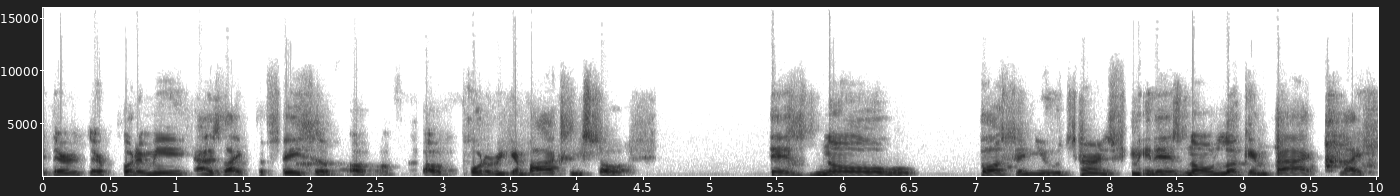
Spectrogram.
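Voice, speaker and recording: Twenties guy from new york, boxer on a podcast, keeps saying you know and restarting, middle pitch. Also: poor audio. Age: 20s. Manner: loose and rambling, many fillers and restarts. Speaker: boxer, guest. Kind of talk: casual interview chat.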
